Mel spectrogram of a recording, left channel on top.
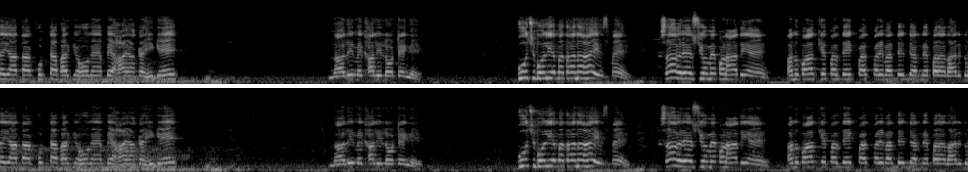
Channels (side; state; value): both; normal; correlation 0.62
